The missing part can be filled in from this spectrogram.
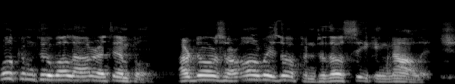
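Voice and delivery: put-on Caribbean accent. Voicing a temple greeter in a game, some sort of caribbean accent. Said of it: "some sort of Caribbean accent that I was doing there".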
